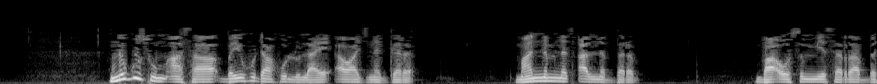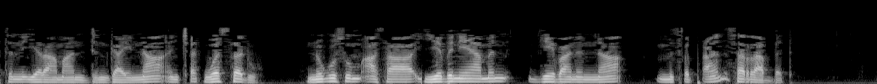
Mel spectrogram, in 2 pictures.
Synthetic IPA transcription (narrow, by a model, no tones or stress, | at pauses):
nɨɡusumasabəjɪɦud̪ahulːulajʔawad͡ʒnəɡːəɾə | manːɨmnəsʼalnəbːəɾəm | baʔo̞sɨmjɛsərːabːət̪ʰɨnjɛɾamand̪ɨŋɡajɨnːaɨ̰nt͡ʃʼɛwɔsːəd̪u | nɨɡusumʔa̰sajɛβɨnejamɨn | ɡe̞βanɨnːa | mɨsʼɨpʼansərːabːət̪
